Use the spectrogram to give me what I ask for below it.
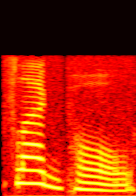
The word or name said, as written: flagpole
